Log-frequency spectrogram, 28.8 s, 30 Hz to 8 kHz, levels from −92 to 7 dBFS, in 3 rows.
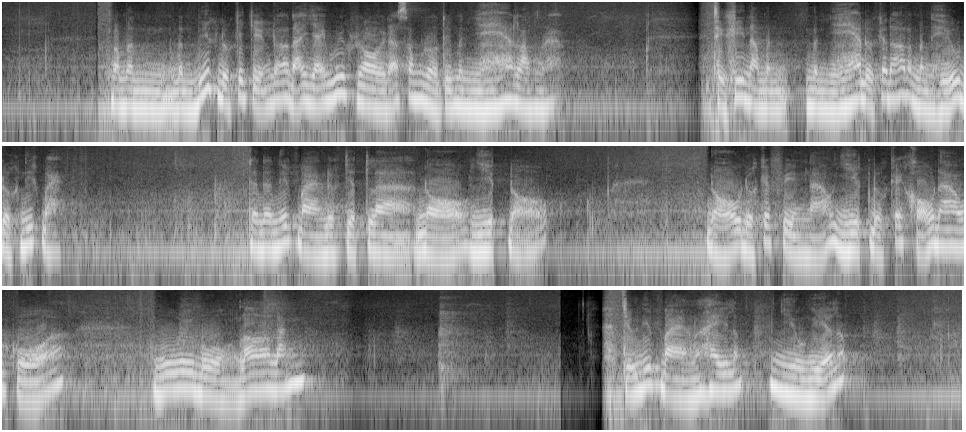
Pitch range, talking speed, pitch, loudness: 115-145 Hz, 145 wpm, 125 Hz, -11 LUFS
